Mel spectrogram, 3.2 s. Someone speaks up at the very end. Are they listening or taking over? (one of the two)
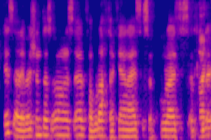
taking over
